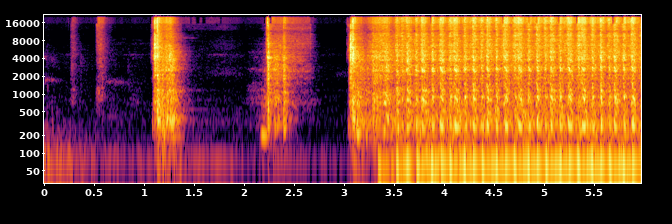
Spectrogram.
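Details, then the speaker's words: Old Harley Sportster after reassembly, choke needed to run: two short starter bursts then steady cranking about three pulses a second without catching; battery thought dead, carb issues suspected. "what the no it doesn't want to start great yeah battery dead"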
